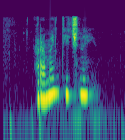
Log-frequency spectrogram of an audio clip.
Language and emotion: Russian, neutral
